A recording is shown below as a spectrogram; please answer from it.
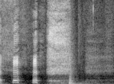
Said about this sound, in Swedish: Är hunden inne? Flåset är igång.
